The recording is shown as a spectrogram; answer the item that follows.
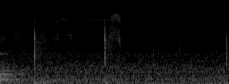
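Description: Chalk writing on a chalkboard: faint scratching strokes with a few light taps as letters are chalked up.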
